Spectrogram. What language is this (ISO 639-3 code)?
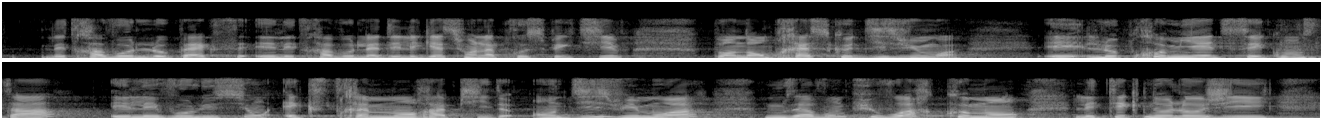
fra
